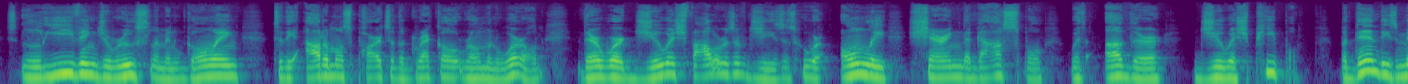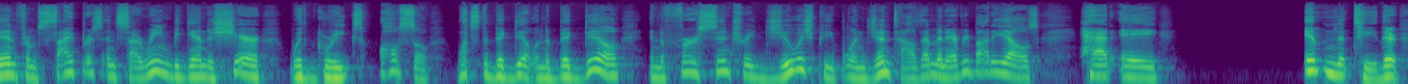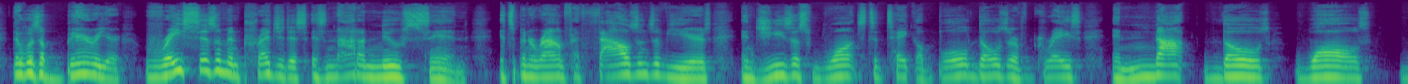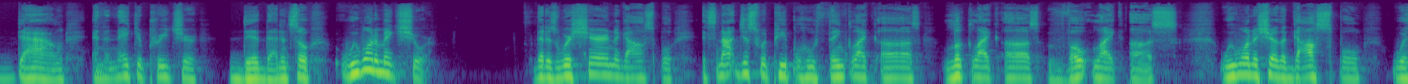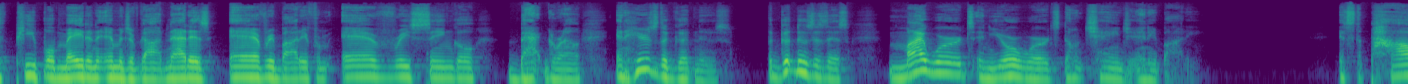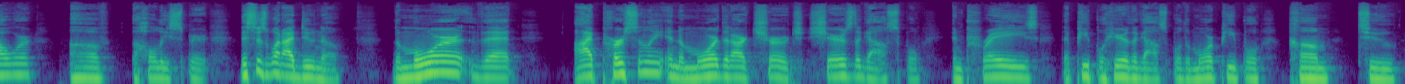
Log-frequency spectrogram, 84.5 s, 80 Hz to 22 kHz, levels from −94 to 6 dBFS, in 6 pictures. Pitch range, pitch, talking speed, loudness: 120-145 Hz, 130 Hz, 150 wpm, -22 LUFS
